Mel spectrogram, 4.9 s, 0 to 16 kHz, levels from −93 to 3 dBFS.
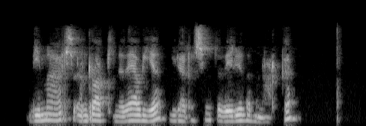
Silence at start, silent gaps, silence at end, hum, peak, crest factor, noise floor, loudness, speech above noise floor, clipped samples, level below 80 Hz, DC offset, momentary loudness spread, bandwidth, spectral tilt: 0.4 s; none; 0.4 s; none; -6 dBFS; 18 dB; -48 dBFS; -24 LUFS; 25 dB; under 0.1%; -64 dBFS; under 0.1%; 8 LU; 7.8 kHz; -5 dB/octave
